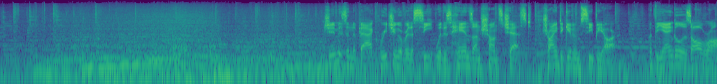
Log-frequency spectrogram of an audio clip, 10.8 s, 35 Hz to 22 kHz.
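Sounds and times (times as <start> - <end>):
car engine revving and accelerating: 0.0 - 6.8
speech: 4.9 - 10.7.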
